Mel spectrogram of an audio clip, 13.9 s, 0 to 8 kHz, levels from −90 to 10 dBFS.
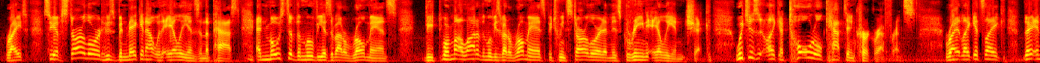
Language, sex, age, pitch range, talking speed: English, male, 30-49, 155-205 Hz, 230 wpm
